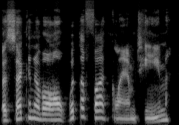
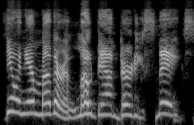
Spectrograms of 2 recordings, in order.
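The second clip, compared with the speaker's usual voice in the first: high, loud mimicking of Portia; hammed-up squeaky snipe at a rival; mock Portia insult; 7 dB louder than usual. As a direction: housewife voice sneering at her costar.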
